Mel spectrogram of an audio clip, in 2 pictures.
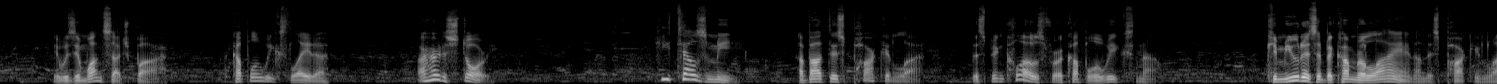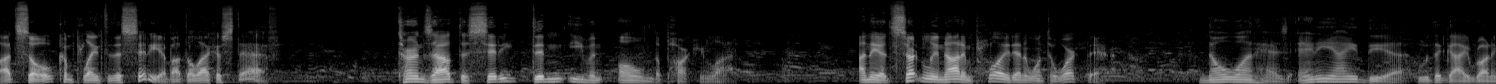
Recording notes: (Interior.), Applause at concert, audience of 50 people.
